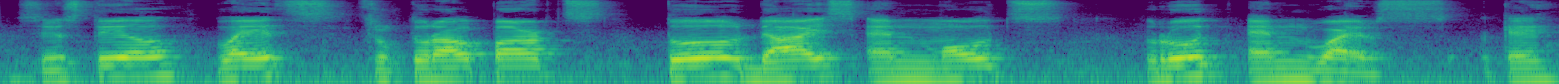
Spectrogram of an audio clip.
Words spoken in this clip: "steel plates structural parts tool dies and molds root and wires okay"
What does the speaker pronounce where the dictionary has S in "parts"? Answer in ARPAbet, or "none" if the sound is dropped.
S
